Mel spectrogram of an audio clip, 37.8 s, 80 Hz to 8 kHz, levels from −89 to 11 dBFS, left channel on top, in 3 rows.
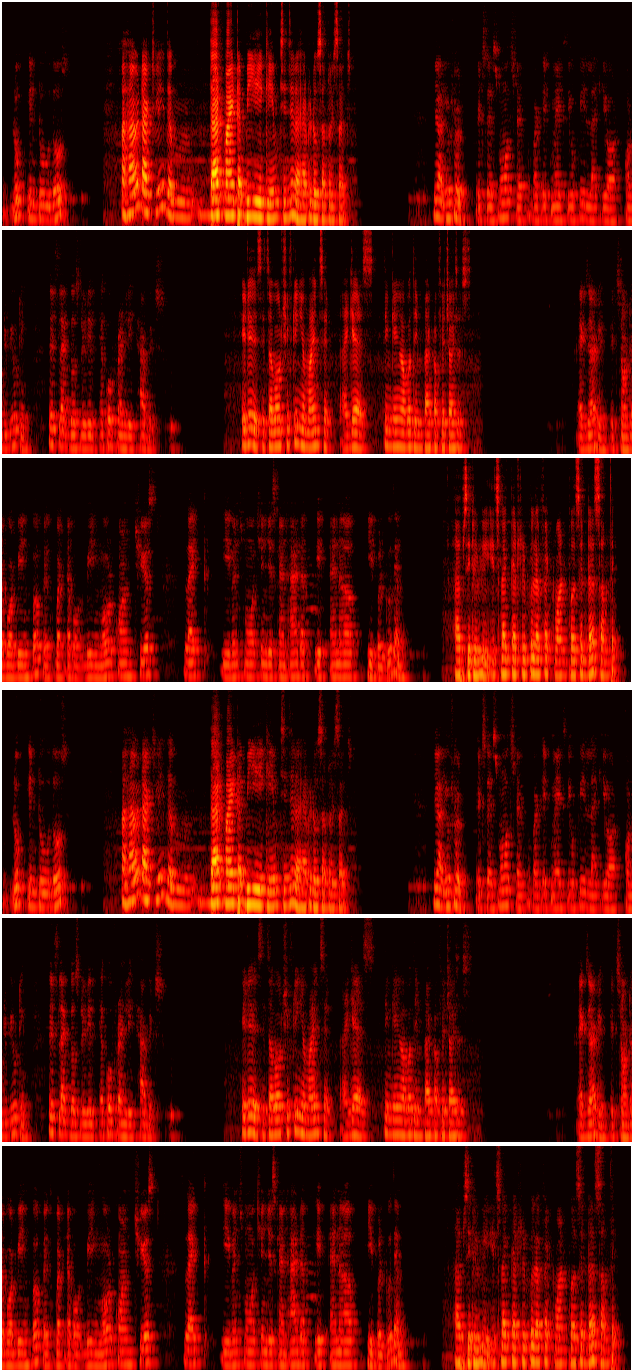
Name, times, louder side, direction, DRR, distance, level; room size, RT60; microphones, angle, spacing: voice 1, 0.0-1.3 8.3-9.2 9.5-13.1 13.5-16.1 24.1-28.2 28.8-29.1 29.6-32.2 32.5-33.3, equal, 55° right, 2.3 m, -44 dB
voice 2, 2.4-6.8 17.4-19.1 19.4-21.9 34.2-37.4, left 2 dB, 85° left, 1.5 m, -33 dB
11.5 x 8.4 x 3.3 m
head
